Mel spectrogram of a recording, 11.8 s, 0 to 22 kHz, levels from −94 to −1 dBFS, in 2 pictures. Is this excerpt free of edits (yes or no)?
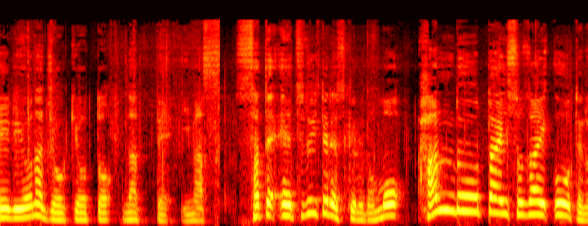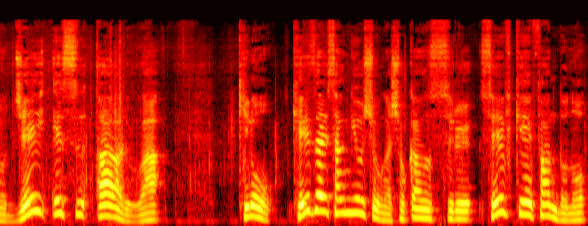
no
